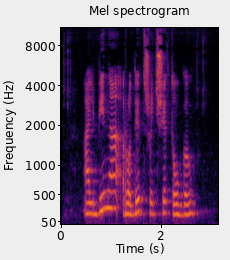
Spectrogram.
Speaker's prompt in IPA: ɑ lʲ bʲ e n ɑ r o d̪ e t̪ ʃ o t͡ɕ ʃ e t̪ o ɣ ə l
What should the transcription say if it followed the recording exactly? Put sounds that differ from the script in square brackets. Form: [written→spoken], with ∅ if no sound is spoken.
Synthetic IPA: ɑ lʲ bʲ [e→i] n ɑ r o d̪ e t̪ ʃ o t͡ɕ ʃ e t̪ o ɣ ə l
